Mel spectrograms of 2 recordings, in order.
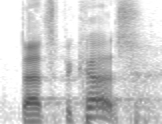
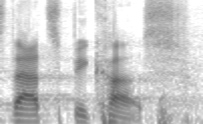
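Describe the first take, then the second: First: "That's because." with "because" rising at the end; questioning excuse. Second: "That's because." with a falling end, no lift; flat quote of an excuse. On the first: Pastor repeats the excuser's phrase to the congregation, rising. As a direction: lift "because" upward like a half-question. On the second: Pastor voices a typical excuser's stock line, falling. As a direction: state "That's because." flatly, dropping at the end. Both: Shown as a demonstration. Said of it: "will come the phrase".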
